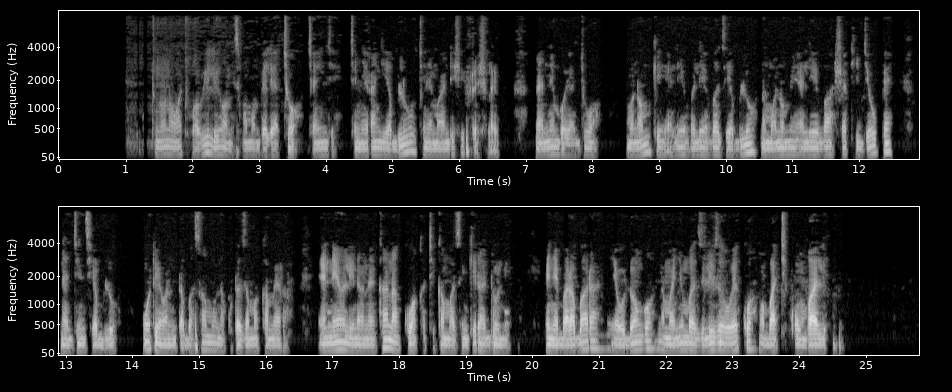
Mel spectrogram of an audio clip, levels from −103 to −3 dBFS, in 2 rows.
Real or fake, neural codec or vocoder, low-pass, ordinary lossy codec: real; none; 7.2 kHz; MP3, 48 kbps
